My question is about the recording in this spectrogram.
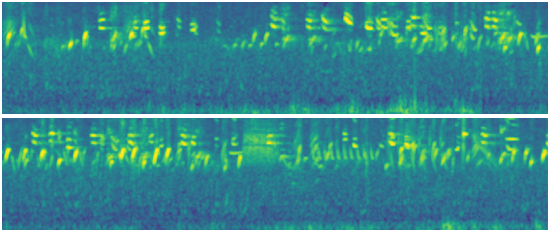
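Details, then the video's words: A chorus of European goldfinches, mating and readiness calls used to get males singing: steady high twittering and liquid tinkling phrases overlapping throughout, with soft low thumps and background rumble. "بتبتات جماعية رهيبة للحسون فعالة في تحفيز الحسون على التغريد والهيجان"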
